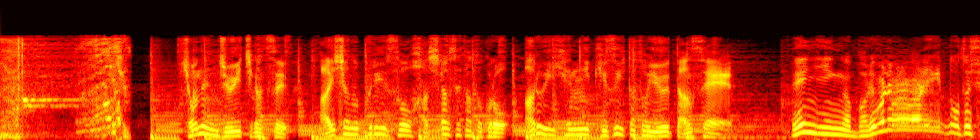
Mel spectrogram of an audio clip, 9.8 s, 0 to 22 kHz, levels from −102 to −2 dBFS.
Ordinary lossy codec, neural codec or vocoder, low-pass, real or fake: Opus, 24 kbps; autoencoder, 48 kHz, 128 numbers a frame, DAC-VAE, trained on Japanese speech; 7.2 kHz; fake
